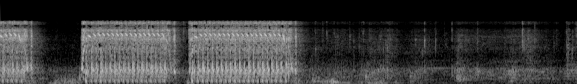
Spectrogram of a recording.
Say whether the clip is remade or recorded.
recorded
